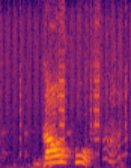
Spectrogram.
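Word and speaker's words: गौः: How it is pronounced, ma'am? Gauhu. Gauhu. So that visarga should be pronounced.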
